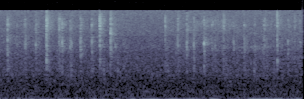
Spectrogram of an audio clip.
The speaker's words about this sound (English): type what I want it to say. And then hit enter.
